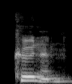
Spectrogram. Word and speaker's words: Köhnen: Du mir zuschicken und dann dein Nachname, spricht man den Kohnen aus oder Köhnen? – Köhnen, genau. – Köhnen. – Genau. – Also nicht wie Coesfeld.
